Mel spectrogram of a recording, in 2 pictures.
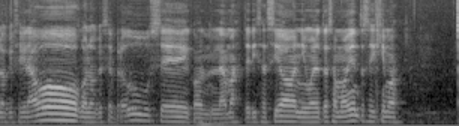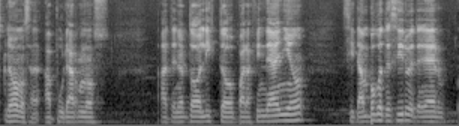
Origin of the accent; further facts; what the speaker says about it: La Plata, Buenos Aires Province, Argentina; born there; O sea, nací en La Plata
